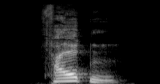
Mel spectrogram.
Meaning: to fold
- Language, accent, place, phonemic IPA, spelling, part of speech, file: German, Germany, Berlin, /ˈfaltən/, falten, verb, De-falten.ogg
